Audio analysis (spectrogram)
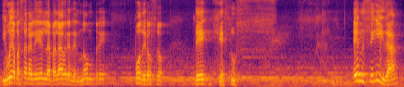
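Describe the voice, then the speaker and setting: A man preaching a sermon in a church. He reads scripture aloud in an animated way and jokes with the congregation. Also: on the high side.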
